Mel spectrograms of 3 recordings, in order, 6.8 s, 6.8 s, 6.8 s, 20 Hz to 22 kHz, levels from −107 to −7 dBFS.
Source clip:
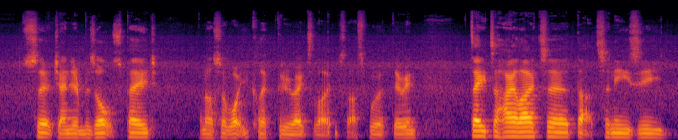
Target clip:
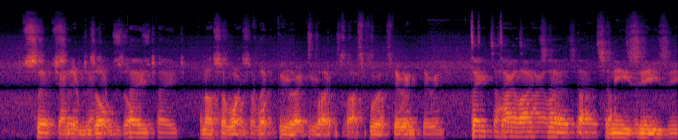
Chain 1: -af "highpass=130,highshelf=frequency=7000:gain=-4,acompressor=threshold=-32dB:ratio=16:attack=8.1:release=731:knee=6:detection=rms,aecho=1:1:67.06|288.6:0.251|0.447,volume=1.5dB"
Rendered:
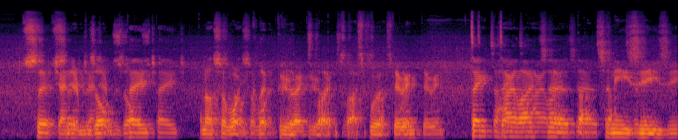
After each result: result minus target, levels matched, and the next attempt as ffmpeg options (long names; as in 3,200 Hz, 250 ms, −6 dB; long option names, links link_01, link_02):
2,000 Hz band +7.5 dB; 8,000 Hz band +5.0 dB
-af "highpass=130,highshelf=frequency=7000:gain=-4,acompressor=threshold=-32dB:ratio=16:attack=8.1:release=731:knee=6:detection=rms,asuperstop=centerf=1700:order=4:qfactor=2,aecho=1:1:67.06|288.6:0.251|0.447,volume=1.5dB"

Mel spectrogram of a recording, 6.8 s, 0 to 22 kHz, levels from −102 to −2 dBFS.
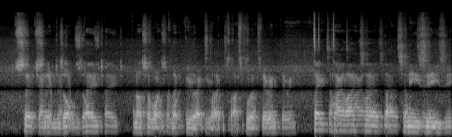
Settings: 8,000 Hz band +5.5 dB
-af "highpass=130,highshelf=frequency=7000:gain=-15,acompressor=threshold=-32dB:ratio=16:attack=8.1:release=731:knee=6:detection=rms,asuperstop=centerf=1700:order=4:qfactor=2,aecho=1:1:67.06|288.6:0.251|0.447,volume=1.5dB"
